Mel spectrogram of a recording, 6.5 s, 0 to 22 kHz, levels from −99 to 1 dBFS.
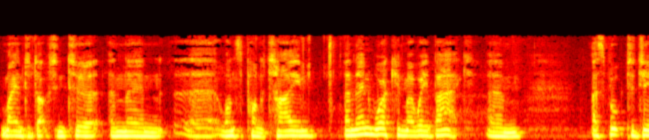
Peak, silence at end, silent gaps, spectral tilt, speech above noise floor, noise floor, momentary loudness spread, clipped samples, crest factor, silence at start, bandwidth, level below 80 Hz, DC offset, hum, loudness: -2 dBFS; 0 s; none; -6 dB/octave; 28 dB; -42 dBFS; 7 LU; under 0.1%; 12 dB; 0 s; 8 kHz; -48 dBFS; under 0.1%; none; -15 LUFS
